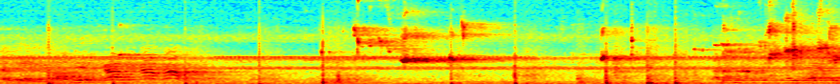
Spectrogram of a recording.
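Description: Basketball bouncing on a hard court in a run of repeated thumps as it is dribbled, with a few short high squeaks about four seconds in.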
